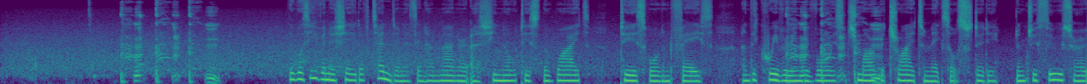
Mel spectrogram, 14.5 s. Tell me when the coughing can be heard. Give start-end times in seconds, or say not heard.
1.1-3.0, 10.1-11.8.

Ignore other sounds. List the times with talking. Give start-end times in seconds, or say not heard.
3.9-14.4.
